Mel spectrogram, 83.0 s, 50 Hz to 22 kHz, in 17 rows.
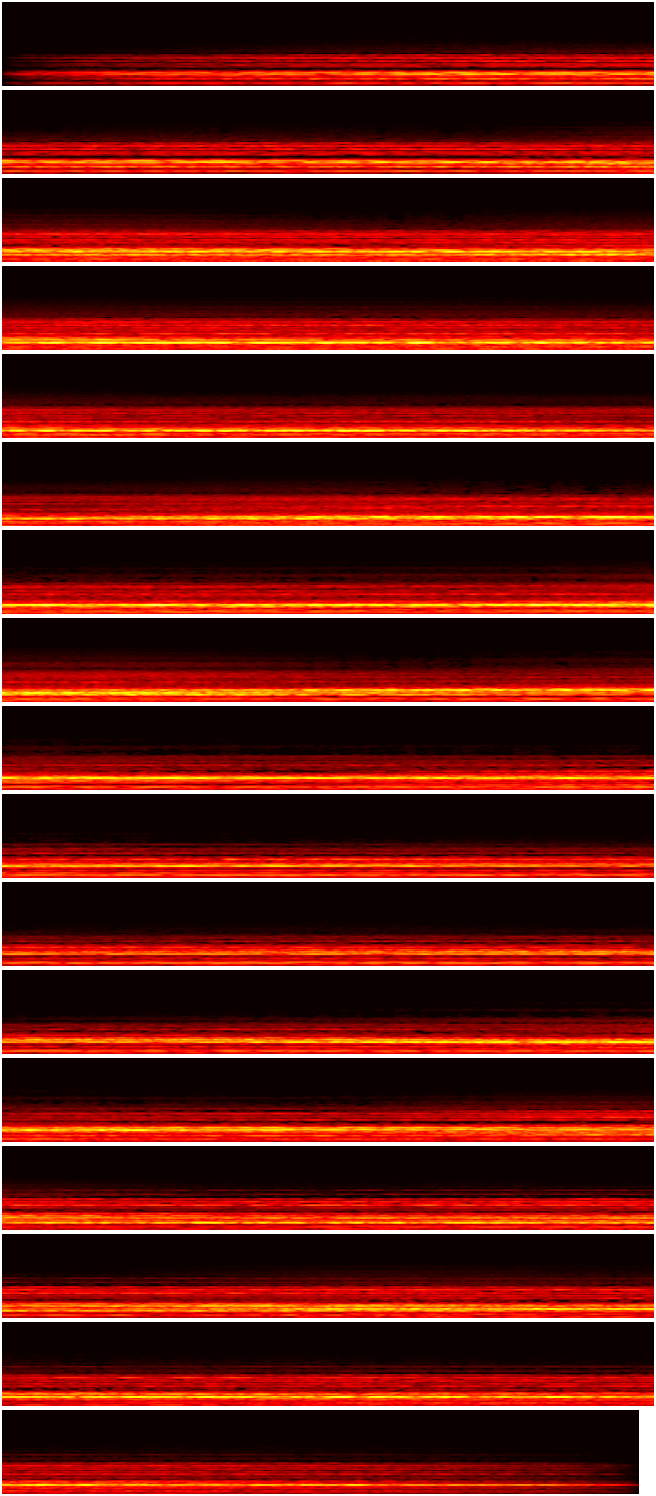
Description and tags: Elementary Wave 12
Ambiance, Ambience, Ambient, Atmosphere, Cinematic, Drums, Loop, Looping, Piano, Sound-Design, commercial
